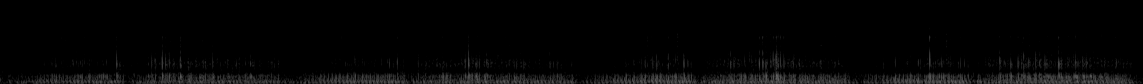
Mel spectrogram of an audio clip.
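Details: Munchkin cat purring while cuddling up to its owner in bed; a low, continuous rumble pulses in breath-length waves roughly every one and a half seconds, with light fabric rustling between.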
